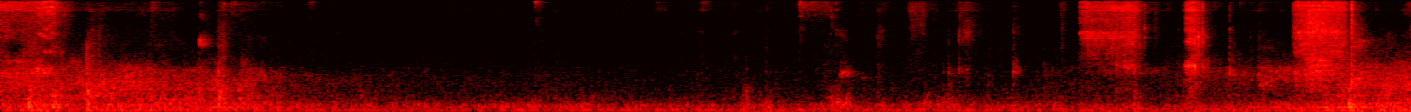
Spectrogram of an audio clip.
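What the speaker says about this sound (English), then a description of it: "I just spray a little bit more of the water on the hair" Several short hissing bursts from a spray bottle misting water onto thick long hair during detangling, scattered across a quiet stretch with faint handling noise, the last few louder and closer.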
